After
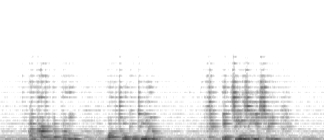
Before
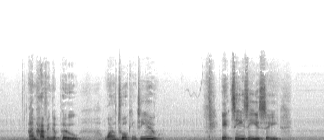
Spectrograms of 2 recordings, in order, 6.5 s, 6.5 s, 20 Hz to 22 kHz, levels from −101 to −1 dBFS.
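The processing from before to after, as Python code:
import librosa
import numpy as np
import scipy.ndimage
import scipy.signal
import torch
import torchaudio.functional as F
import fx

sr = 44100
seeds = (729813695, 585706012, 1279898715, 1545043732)

y = fx.stiff_resonator(x, sr, f0_hz=270.0, decay_s=0.47, stiffness=0.008)
y = y * 10.0 ** (4.0 / 20.0)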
